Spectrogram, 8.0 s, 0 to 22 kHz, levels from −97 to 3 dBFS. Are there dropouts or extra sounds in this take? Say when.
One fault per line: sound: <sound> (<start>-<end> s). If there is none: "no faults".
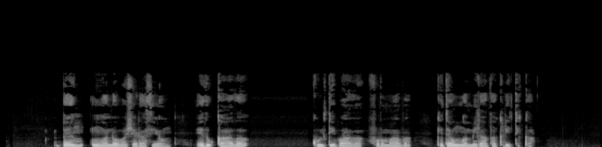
no faults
